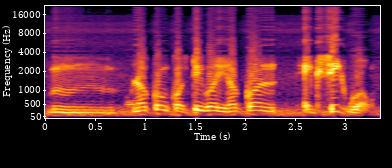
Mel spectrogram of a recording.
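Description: A man speaks on a radio broadcast as a language advisor. He explains grammar at a measured pace, says "eh" and "mm" often, and slowly repeats the example words. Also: mid-range voice, fairly bright tone, a little hiss or hum, rough recording. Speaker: language expert on a radio show. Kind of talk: radio language advice segment.

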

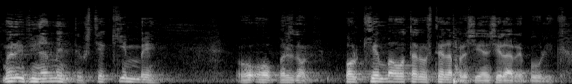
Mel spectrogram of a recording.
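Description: Male interviewer, low mellow voice, casual questioning. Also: expressive, fairly quick. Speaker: interviewer, journalist.

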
